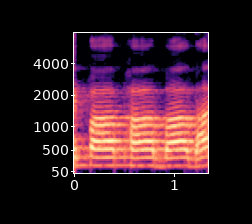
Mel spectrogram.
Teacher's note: तो देखेंगे ओठ आपस में सट रहे हैं, उनका उच्चारण स्थान क्या है, ओठ है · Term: ओष्ठ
